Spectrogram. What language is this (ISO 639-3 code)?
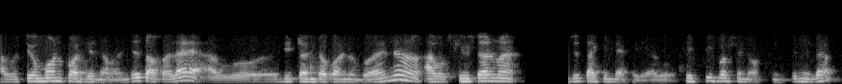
nep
